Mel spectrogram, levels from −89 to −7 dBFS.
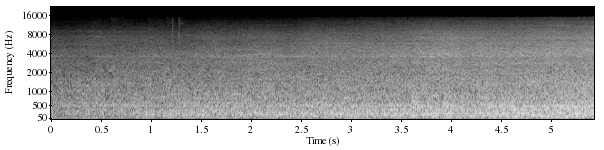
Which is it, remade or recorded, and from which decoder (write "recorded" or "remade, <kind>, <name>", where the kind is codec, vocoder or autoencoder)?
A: remade, vocoder, BigVGAN v2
